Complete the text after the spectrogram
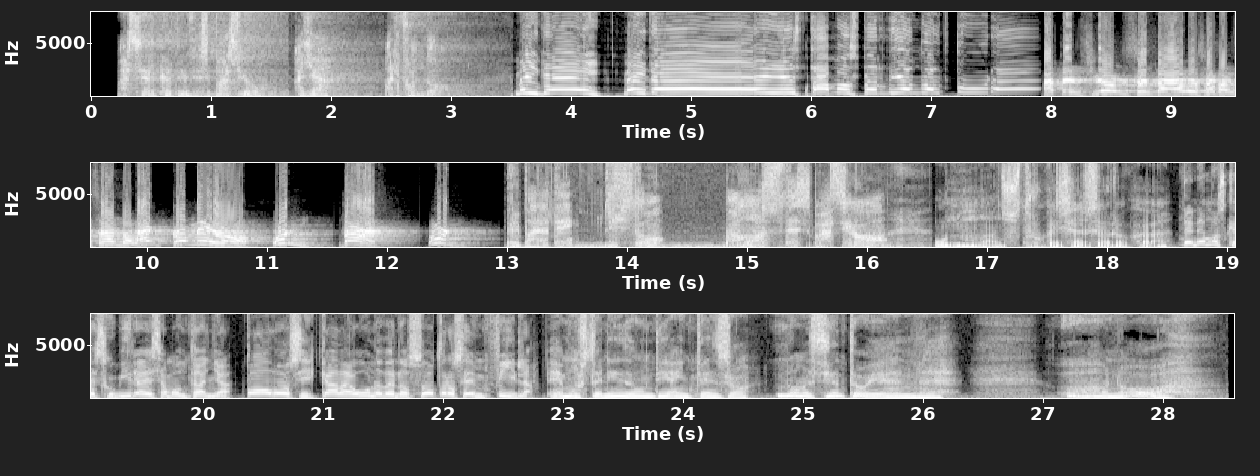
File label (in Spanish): spanish videogames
